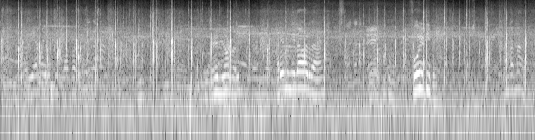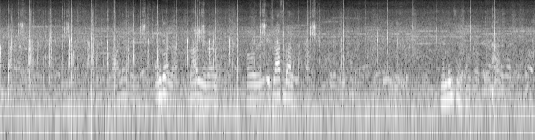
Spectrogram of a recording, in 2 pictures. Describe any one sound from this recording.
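A crowd claps hands outdoors.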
